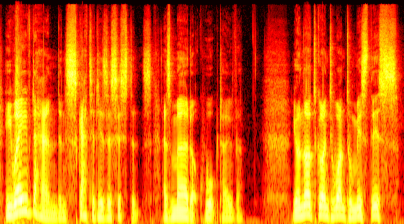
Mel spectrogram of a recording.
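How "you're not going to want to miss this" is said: lightly attempted Swedish accent. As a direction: try a slight Swedish accent. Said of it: "supposed to be like a Swedish accent".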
